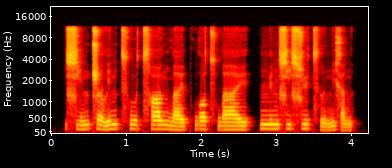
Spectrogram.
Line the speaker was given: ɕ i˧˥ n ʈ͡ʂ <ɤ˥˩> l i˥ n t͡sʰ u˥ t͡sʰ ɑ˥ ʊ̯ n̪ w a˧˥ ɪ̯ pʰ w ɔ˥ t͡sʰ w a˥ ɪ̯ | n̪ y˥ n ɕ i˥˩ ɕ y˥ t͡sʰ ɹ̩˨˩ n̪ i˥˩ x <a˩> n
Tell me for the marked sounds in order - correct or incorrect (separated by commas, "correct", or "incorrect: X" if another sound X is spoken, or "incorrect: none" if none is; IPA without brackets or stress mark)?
correct, correct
